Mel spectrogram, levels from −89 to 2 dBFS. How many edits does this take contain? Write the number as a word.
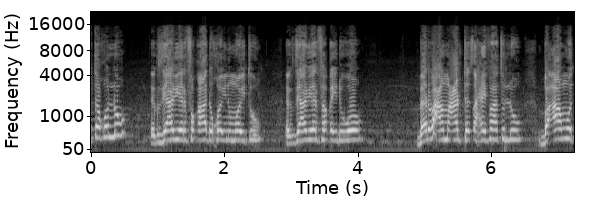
zero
